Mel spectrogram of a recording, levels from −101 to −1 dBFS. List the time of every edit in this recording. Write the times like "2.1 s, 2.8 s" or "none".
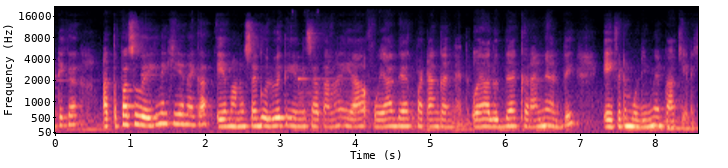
none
